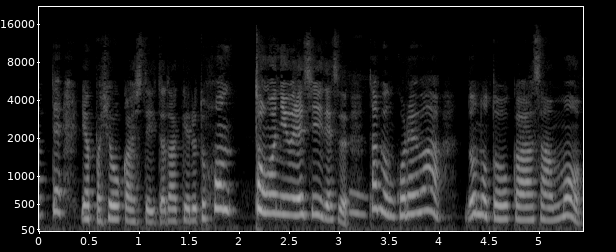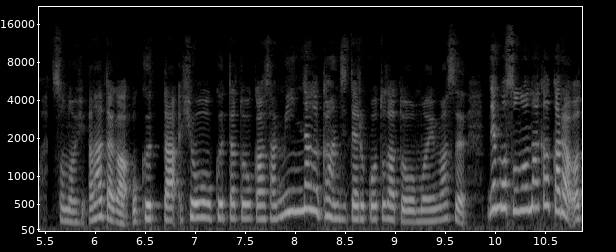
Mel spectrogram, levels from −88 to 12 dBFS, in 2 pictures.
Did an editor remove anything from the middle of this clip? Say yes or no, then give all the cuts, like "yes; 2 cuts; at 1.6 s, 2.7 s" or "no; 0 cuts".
yes; 1 cut; at 5.5 s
